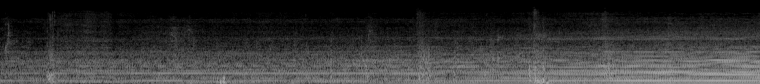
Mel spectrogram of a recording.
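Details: Old shop air compressor (being replaced by new Harbor Freight Central Pneumatic 29-gallon 150psi), heard from outside against the house: loud steady drone with regular knocking about four per second, straining to build past high pressure; labouring suspected, unconfirmed.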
